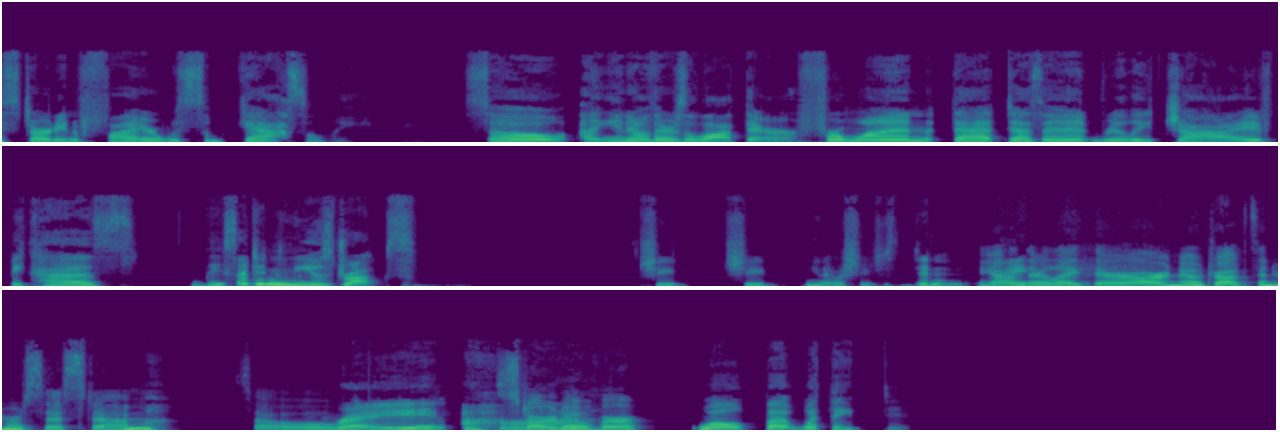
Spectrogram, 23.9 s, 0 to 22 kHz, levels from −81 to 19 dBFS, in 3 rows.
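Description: At 0.83 to 0.88 s, just before "with some", there is a brief AAC frame loss with concealment. About 30 ms of the coded stream went missing, which fits three lost frames, and the decoder patched the hole by repeating the last good spectrum with randomised phase. It sounds like a short smeared, noisy blur. On a spectrogram the harmonics flatten into a vertical smudge of diffuse energy, while the waveform shows a short stretch of noise-like, unstructured texture instead of a gap.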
